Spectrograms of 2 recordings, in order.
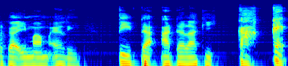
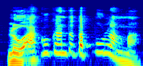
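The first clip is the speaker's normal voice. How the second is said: put-on whiny child excuse; 14 semitones higher, 6 dB louder than usual. Child excusing himself to mother.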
